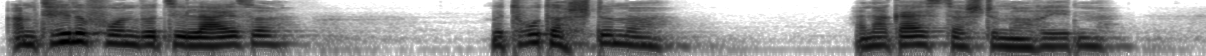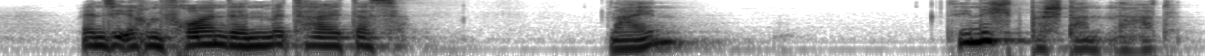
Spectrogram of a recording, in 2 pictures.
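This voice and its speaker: Her voice fairly low, slightly mellow and husky, an actress performs a literary radio drama monologue as a proud, hurt young French woman telling her own story. The mood is bitter and subdued, the delivery intense and deliberate, at times dropping to a whisper.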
